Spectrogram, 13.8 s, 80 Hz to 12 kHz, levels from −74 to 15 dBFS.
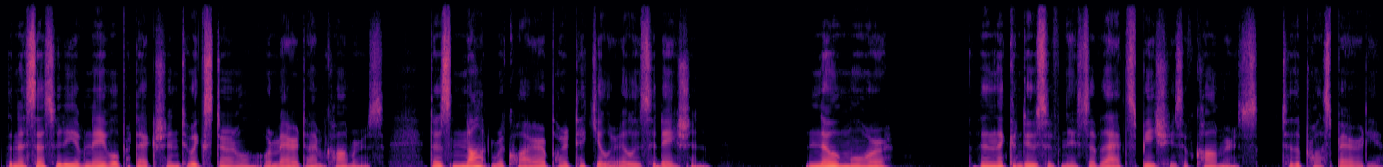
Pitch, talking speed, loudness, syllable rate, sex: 100 Hz, 140 wpm, -21 LUFS, 5.7 syllables/s, male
